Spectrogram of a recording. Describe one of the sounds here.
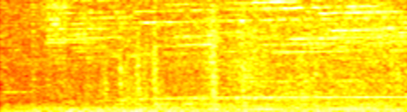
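Exhaust flames pop and crackle from a racing car.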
